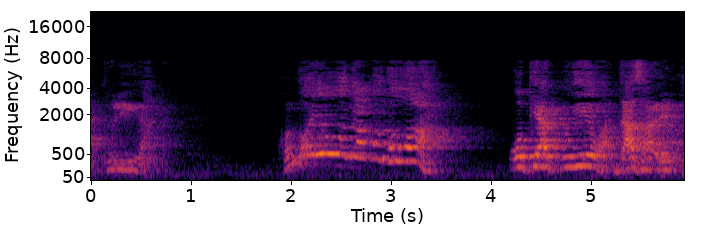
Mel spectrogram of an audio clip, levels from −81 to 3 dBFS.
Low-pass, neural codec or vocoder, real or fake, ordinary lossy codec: none; none; real; none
